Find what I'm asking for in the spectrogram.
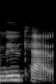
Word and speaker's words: Mukau: They say Waikika Moo Cow, and it's spelled M-U-K-A-U, but it's pronounced Moo Cow.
